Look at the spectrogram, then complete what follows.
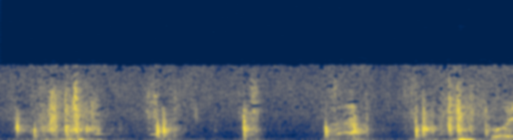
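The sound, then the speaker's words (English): A wooden jail door is handled and pushed open with a clunk, followed by a few irregular, heavy footsteps on a wooden floor, with no talking. “Now open the door and go right on in.”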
